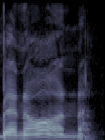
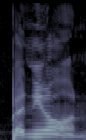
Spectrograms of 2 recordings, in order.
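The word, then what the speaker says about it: Ben Eoin: he tells me that that place is actually called Benon. Benon, I guess it's called. He's from Cape Breton. He says them Cape Bretoners, they like to have things pronounced right.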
